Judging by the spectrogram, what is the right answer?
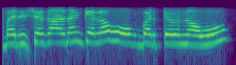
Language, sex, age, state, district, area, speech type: Kannada, female, 18-30, Karnataka, Bidar, urban, conversation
